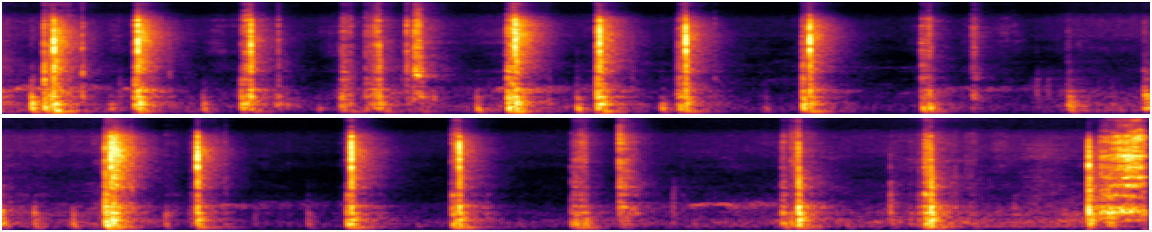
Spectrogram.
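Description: A knife chops ginger on a cutting board in a steady series of sharp, close knocks, around two per second, with no talking over them.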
